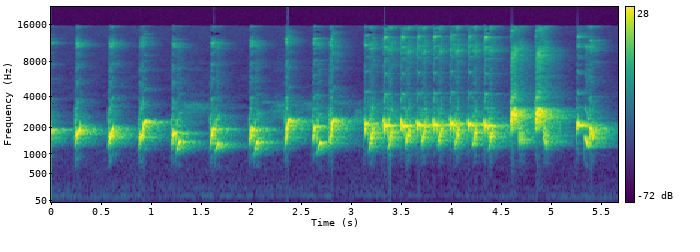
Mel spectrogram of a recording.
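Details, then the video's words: Rapid 'ropel' song of a sooty-headed bulbul, filled with varied phrases and used to train captive birds: steady chain of short bubbly two-note whistles, about three per second, quickening into a tight burst. "Ropelan trucuk gacor full isian"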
